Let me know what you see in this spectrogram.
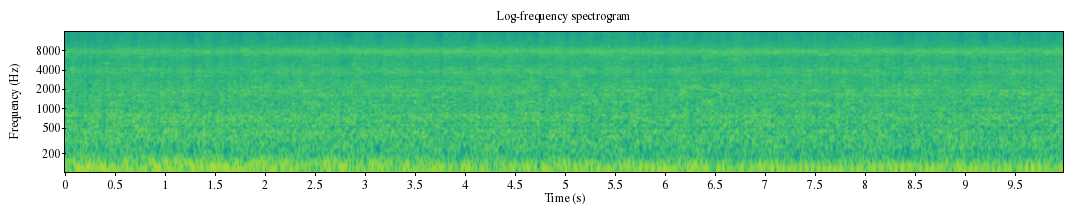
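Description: Carbureted V8 engine of a 1967 Ford Mustang drag car idling steadily with the hood open.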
